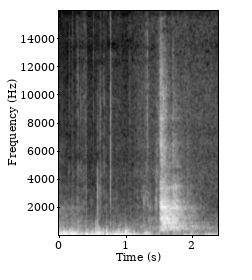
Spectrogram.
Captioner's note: metal clanking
